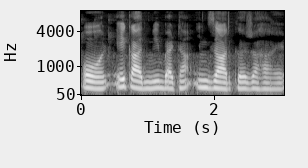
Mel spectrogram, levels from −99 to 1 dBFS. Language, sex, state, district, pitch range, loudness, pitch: Hindi, female, Punjab, Pathankot, 180-200 Hz, -16 LUFS, 190 Hz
